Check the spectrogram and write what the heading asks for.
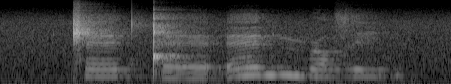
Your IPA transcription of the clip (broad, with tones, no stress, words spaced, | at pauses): ǁɛː˧dǃɛː˨ ʔɛː˦dmːə˞˧lˠzi˧ʔ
